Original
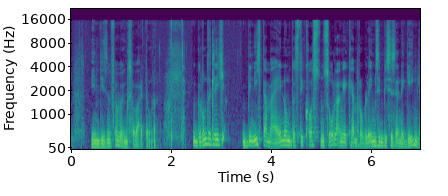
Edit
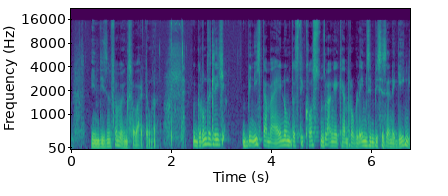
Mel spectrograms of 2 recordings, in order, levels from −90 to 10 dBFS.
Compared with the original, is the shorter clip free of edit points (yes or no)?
no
